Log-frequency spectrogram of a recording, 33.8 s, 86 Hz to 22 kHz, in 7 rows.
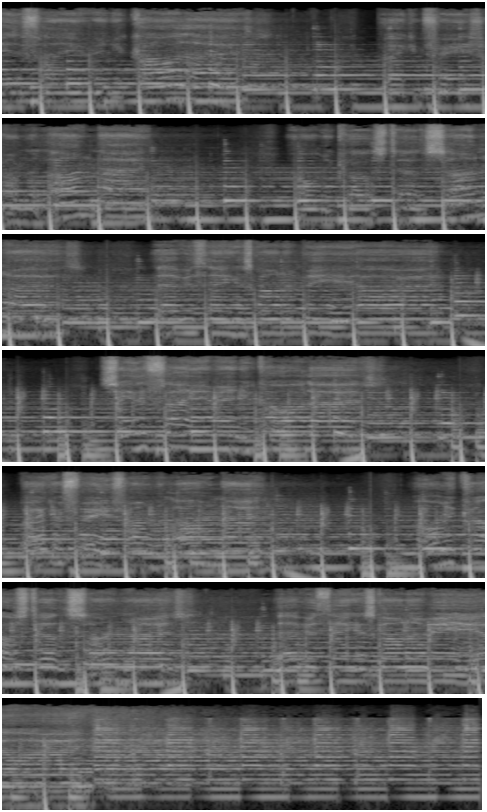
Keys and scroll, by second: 11.5 Escape, 15.5 shift+Page_Down, 22.1 shift+F2, 23.0 Escape.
